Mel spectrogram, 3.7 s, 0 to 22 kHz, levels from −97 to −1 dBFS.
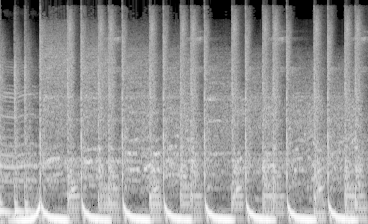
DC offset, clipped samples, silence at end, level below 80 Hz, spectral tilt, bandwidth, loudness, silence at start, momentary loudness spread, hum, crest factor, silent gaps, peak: under 0.1%; 1%; 0 s; -10 dBFS; -4 dB/octave; over 20 kHz; -7 LUFS; 0 s; 2 LU; none; 6 dB; none; 0 dBFS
